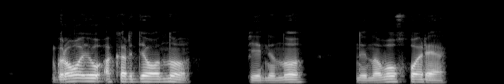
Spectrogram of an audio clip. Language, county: Lithuanian, Alytus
